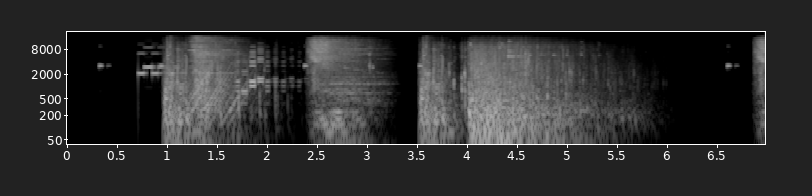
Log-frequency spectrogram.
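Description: Game sound effects chime and whoosh as a hidden panel shatters.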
